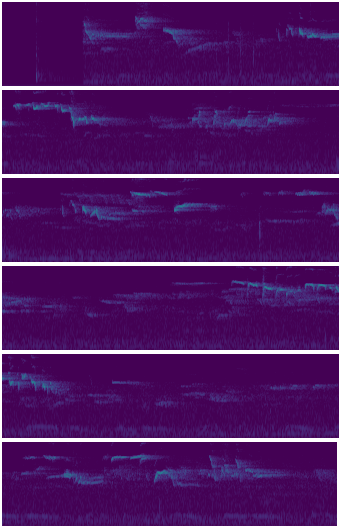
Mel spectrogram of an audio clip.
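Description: Birds chirping and singing in short repeated phrases. The calls start about a second in, after a brief silent gap.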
